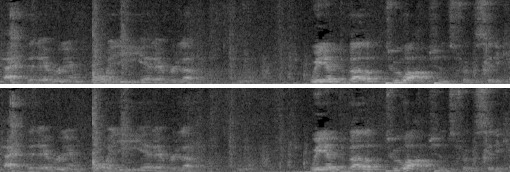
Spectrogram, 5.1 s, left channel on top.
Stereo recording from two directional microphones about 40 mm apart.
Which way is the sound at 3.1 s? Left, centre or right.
Centre.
